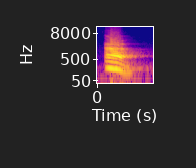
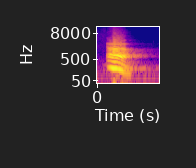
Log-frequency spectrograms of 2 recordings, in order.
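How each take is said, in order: First: The vowel starts with a sharp glottal catch. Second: The vowel starts with a sharp glottal catch.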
